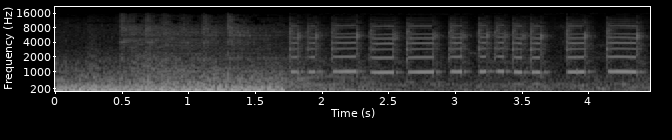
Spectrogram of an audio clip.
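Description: A steady low drone, then, from about two seconds in, Morse code beeps: a single high tone keyed on and off in short and long pulses, dots and dashes.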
